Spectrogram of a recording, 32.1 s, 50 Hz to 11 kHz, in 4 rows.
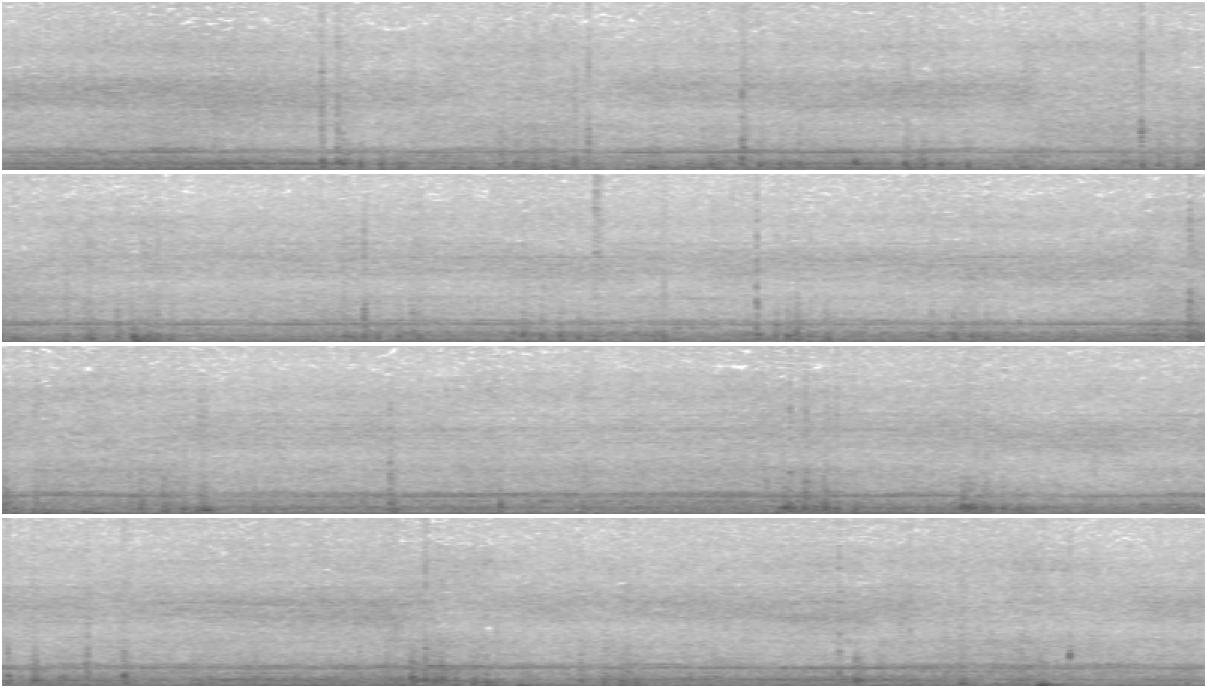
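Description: Langen Model B1 continuous-motion cartoner running at production speed: a steady mechanical hum with a constant low drone and a few held tones, overlaid with a continual patter of small clicks and clacks from the chain conveyor and carton handling.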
